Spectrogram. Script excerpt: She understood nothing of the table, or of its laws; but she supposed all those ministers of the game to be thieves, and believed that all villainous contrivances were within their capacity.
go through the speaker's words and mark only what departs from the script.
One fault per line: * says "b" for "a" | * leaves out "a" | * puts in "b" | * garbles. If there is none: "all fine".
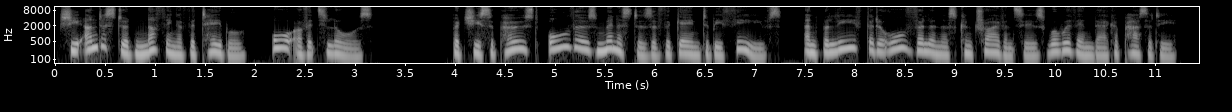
all fine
